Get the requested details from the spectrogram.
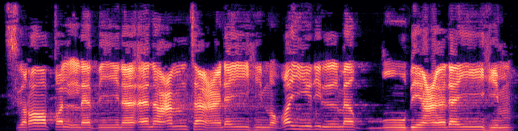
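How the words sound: The first alaihim runs straight into ghairil. The speaker calls it right. "Anda sambungkan dengan ghairi"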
